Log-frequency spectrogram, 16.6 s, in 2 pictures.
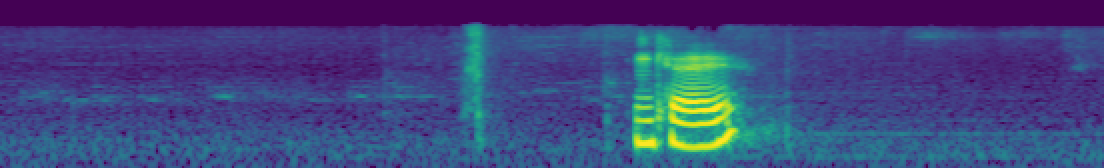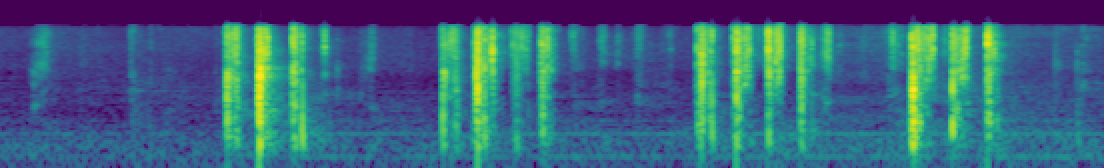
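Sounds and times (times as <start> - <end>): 
speech: 4.8 - 5.6
tarot cards being shuffled and pulled: 10.0 - 15.8.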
